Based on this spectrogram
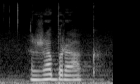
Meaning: beggar
- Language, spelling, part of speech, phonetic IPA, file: Belarusian, жабрак, noun, [ʐaˈbrak], Be-жабрак.ogg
